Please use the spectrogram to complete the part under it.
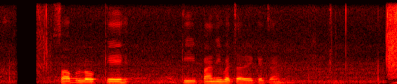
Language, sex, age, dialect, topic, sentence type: Bhojpuri, male, 18-24, Southern / Standard, agriculture, statement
